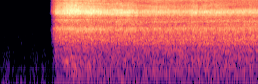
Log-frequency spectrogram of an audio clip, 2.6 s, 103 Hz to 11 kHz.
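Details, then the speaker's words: SodaStream CO2 refill from large tank: big tank valve closed, then trapped pressure bled from transfer line, giving sudden steady high-pitched hiss that slowly eases; normal bleed-off. "first off before we do anything close this big tank even though I had this closed I still want to close the big tank now we'll let out some pressure in the line"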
